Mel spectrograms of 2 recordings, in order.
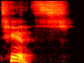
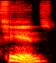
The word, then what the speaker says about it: tenths: And notice I said tenths. Not tens, but tenths.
